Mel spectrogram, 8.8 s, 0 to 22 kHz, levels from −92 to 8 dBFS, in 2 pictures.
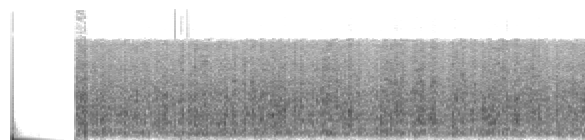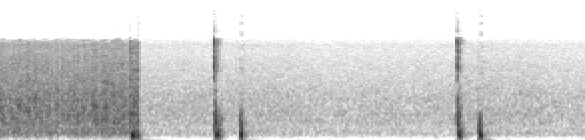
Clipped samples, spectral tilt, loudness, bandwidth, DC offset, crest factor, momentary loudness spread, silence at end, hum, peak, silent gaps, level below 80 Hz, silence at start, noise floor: under 0.1%; -4.5 dB/octave; -26 LUFS; 9.2 kHz; under 0.1%; 26 dB; 10 LU; 0.75 s; none; 0 dBFS; 0.48-0.55 s; -48 dBFS; 0.1 s; -54 dBFS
